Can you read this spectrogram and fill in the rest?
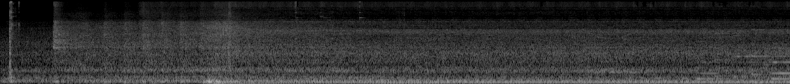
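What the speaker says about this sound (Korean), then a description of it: "일단 이제 시동을 걸, 어 볼게요" A Mercedes-Benz ML280 with a newly replaced alternator starts with a brief crank after a jingle of keys, then settles into a steady, low, close idle that hums on unchanged.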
